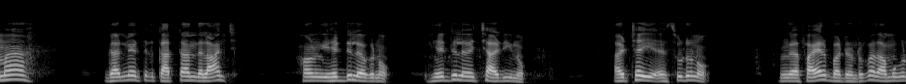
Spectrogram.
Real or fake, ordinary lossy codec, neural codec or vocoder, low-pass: real; none; none; 7.2 kHz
